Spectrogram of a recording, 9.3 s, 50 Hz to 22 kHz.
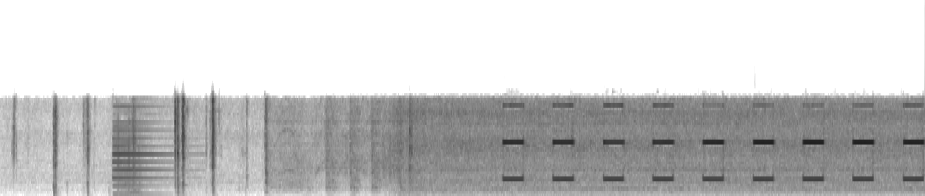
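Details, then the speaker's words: Mercedes C-Class (250/300) after replacing the turbo inlet hose to cure a vacuum leak, hesitation and rough idle: clicks, then the engine catches into a steady even idle under a twice-a-second chime; the earlier miss is gone. "well she's actually paying like a kitten I do not hear that miss anymore"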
